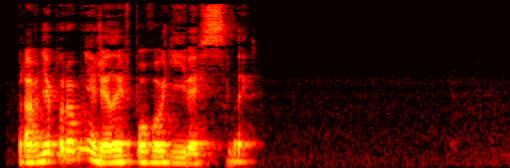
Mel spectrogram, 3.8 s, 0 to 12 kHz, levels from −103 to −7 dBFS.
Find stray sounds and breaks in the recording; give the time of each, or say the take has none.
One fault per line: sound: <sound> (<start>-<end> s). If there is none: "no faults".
no faults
